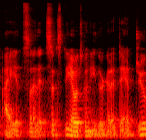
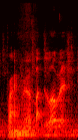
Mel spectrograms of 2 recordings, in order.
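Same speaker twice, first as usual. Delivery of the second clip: whispered craving; 6 semitones higher, 8 dB quieter than usual. Real, not acted. Savoring the meal plan.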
